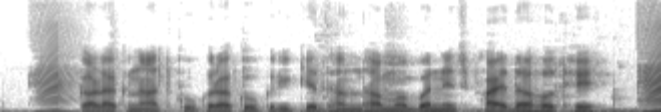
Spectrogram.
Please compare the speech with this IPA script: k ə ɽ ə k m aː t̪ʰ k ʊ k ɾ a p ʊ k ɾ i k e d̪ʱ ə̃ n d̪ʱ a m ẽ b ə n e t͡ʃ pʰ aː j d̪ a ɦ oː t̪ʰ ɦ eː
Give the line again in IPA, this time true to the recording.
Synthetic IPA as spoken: k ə ɽ ə k n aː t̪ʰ k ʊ k ɾ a k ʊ k ɾ i k e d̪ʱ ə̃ n d̪ʱ a m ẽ b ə n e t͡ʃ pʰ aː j d̪ a ɦ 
